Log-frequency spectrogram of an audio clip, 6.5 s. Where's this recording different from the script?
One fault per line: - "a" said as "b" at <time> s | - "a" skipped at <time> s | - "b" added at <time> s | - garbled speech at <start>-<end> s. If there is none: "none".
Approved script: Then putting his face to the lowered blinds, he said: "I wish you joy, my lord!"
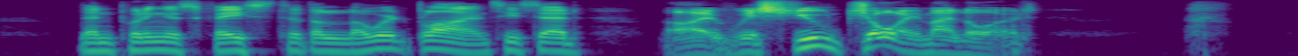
none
